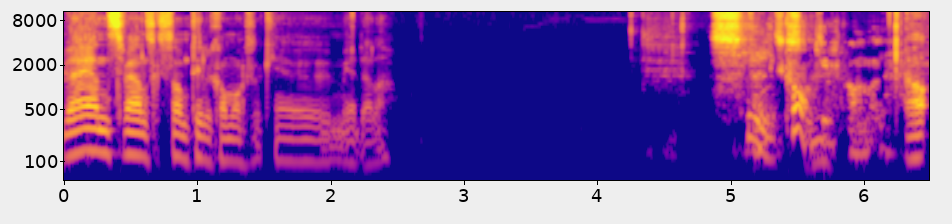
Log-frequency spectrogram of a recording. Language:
Swedish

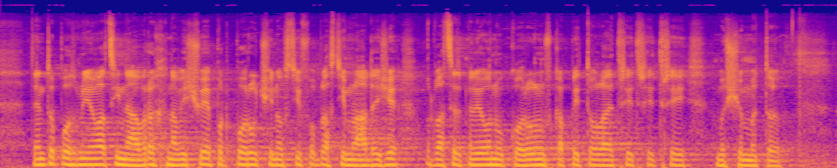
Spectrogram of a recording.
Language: Czech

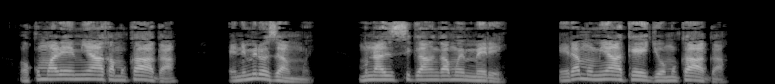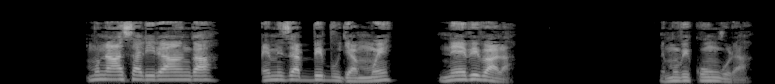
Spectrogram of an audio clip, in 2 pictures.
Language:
Ganda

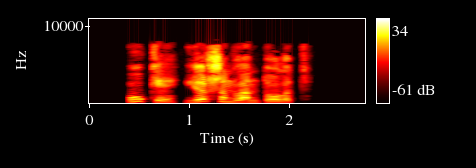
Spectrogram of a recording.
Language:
Mari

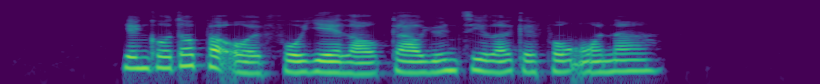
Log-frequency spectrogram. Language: Cantonese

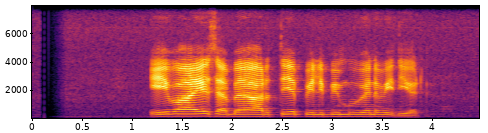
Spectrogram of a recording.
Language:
Sinhala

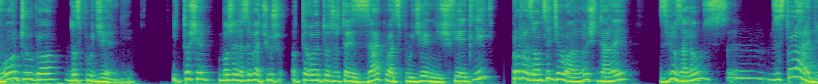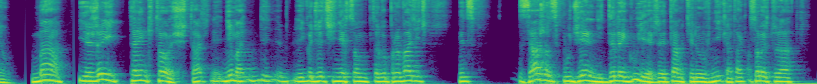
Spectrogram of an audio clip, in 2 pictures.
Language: Polish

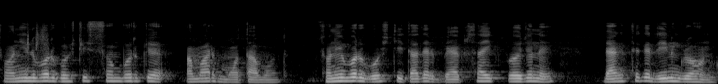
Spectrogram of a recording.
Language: Bangla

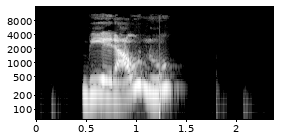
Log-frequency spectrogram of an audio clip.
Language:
Occitan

